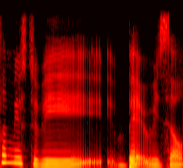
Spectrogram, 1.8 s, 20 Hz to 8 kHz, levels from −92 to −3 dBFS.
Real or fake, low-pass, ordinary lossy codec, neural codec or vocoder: real; 7.2 kHz; Opus, 64 kbps; none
